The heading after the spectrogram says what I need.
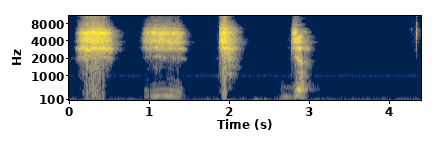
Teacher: we have our palatal, where the tongue touches the palate, for our sh, zh, ch, j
